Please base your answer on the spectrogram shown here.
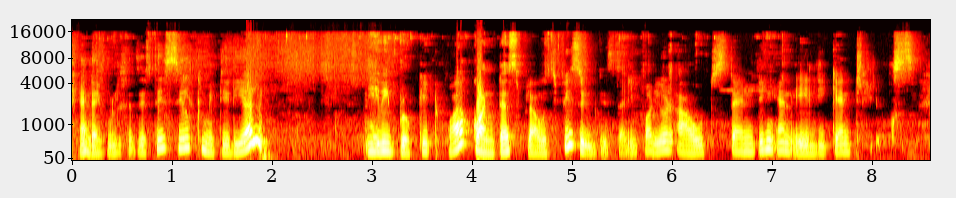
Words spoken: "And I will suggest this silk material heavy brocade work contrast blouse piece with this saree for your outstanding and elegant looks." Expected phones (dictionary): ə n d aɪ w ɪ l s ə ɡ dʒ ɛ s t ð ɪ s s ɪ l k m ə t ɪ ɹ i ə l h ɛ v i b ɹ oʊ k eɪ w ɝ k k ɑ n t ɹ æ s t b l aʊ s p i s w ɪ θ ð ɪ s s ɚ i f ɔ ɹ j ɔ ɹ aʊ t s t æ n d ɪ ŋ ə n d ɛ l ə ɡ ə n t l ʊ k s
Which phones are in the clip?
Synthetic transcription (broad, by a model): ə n d aɪ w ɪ l s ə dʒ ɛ s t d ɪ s s ɪ l k m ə t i ɹ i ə l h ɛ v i b ɹ oʊ k eɪ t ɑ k k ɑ n t æ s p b l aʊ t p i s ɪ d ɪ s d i f ɔ ɹ j ɔ ɹ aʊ t s t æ n d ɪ ŋ ə n d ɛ l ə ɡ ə n t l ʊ k s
